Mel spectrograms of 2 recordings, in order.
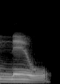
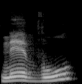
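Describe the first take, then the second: First: The word is said in a shortened form. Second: The word is said in its full form. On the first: This is what people usually say. "people usually say Neu" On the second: This is the standard form of the number. "it's Nevu"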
